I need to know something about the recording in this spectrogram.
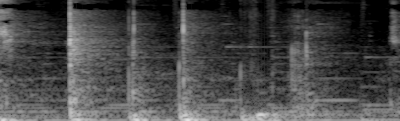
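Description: Background music with a run of sharp, uneven taps, about six in two seconds and loudest at the start: a plastic toy knife knocking on a wooden tabletop.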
